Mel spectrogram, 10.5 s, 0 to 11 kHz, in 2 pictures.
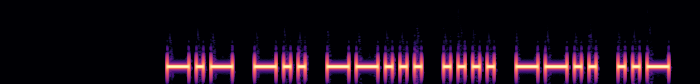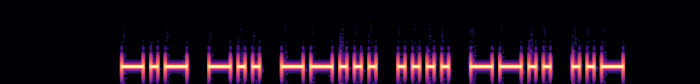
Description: Morse code, heard as a keyed tone, about 22 wpm, 700 Hz. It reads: KD7HZU KD7HZU
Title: USA Call Signs - 6 Characters - Repeated 3x - 22wpm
